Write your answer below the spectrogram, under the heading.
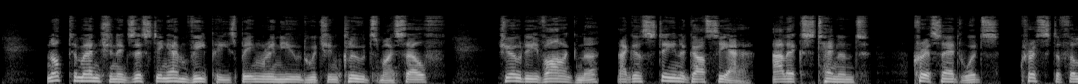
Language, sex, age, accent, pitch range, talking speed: English, male, 40-59, British, 95-135 Hz, 105 wpm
